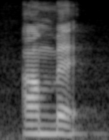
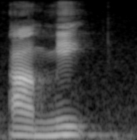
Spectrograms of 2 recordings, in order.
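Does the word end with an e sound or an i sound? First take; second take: e sound; i sound. First: The word ends with an e vowel sound. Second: The word ends with an i vowel sound. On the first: This is the mainland Japanese form. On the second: This is the Okinawan form, which lacks that vowel.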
